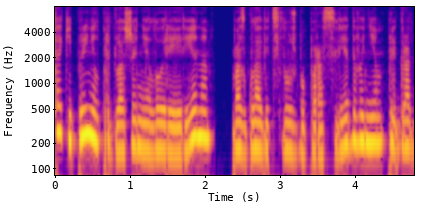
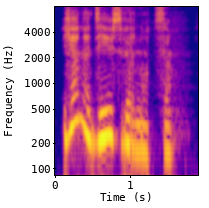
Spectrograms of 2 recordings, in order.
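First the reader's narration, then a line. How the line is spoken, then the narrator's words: Sighed. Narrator (Russian): вздохнула Яна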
